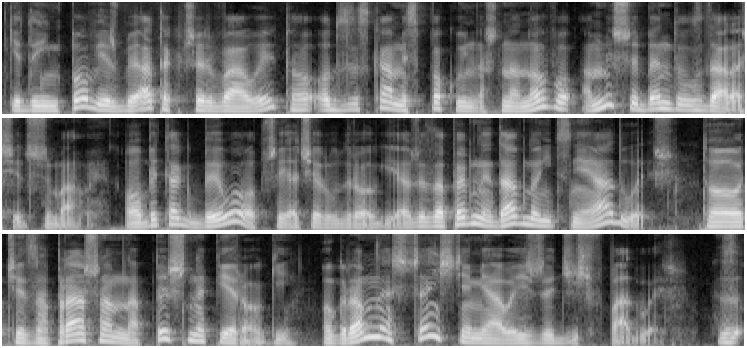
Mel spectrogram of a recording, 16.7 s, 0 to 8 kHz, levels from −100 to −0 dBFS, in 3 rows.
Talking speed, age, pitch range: 160 wpm, 40-59, 110-160 Hz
